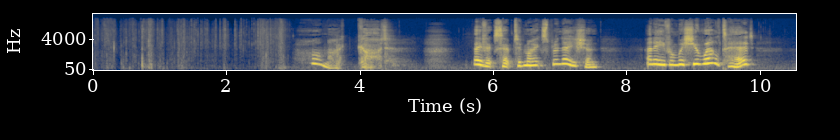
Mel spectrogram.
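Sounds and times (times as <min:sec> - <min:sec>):
envelope from the Open University being torn open: 0:00.0 - 0:03.1
paper crinkling: 0:00.0 - 0:03.1
speech: 0:03.3 - 0:04.5, 0:05.7 - 0:07.7, 0:08.3 - 0:10.0.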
